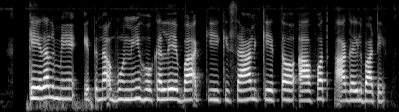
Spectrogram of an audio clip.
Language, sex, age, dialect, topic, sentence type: Bhojpuri, female, 18-24, Southern / Standard, agriculture, statement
